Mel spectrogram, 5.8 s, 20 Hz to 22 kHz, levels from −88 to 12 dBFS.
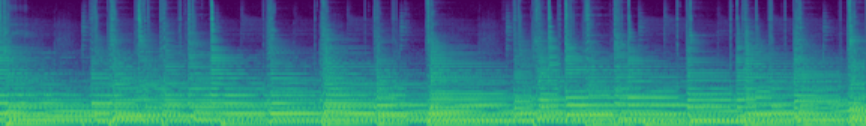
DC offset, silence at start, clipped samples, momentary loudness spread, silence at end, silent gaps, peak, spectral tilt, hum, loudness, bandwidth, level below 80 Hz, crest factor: under 0.1%; 0 s; under 0.1%; 2 LU; 0 s; none; 0 dBFS; -6.5 dB/octave; none; -13 LUFS; over 20 kHz; -24 dBFS; 10 dB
